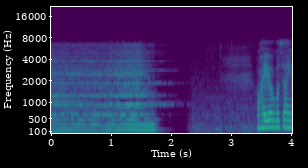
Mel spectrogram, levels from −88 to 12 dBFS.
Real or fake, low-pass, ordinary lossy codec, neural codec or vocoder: real; 7.2 kHz; none; none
